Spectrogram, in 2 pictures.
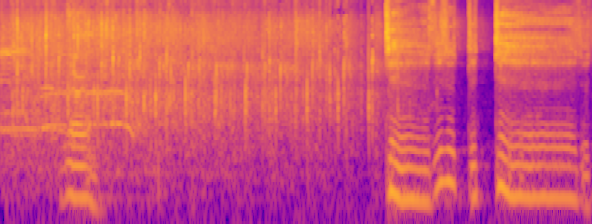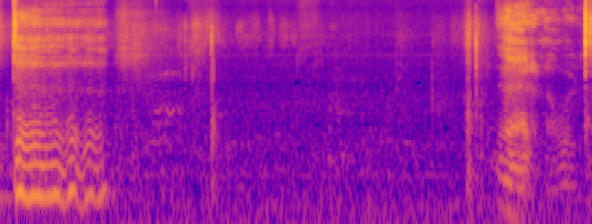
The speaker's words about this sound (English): Everybody, clap for the pretty girl.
